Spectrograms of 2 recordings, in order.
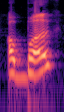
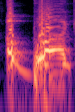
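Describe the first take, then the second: First: Said in the usual way. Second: High, loud, cry-laughing disbelief; laughing incredulous repeat. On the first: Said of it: "And she was like". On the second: Retold or imitated. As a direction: repeat it breaking into a shrieking laugh. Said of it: "It's like".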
